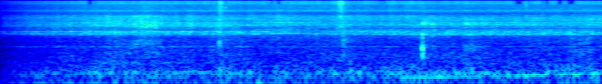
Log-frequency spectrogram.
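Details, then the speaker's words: Engine block heater plugged in and warming: soft seething hiss like a kettle coming to the boil, with occasional light ticks as the block metal expands, showing the heater is working properly. "เพียงเสียบปลั๊กตัวทำความร้อนแล้วรอและฟังคุณจะเริ่มได้ยินเสียงคล้ายกับเสียงกาต้มน้ำไฟฟ้าฟังดูเหมือนของเหลวเริ่มเดือดและบางครั้งก็กระตุกเมื่อโลหะในบล็อกเครื่องยนต์เริ่มขยายตัว"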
